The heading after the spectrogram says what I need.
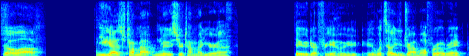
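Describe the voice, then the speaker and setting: A young American man with a lowish voice tells a rowdy, profane story to his friends. He talks casually and animatedly on a podcast. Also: a little fast. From United States. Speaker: podcast host.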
